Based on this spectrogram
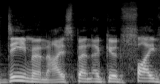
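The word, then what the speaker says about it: Daemon: demon eggs machina and yes it is demon I spent a good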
